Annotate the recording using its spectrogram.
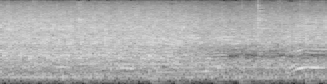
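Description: Steady rush of river water churned along the hull of a moving riverboat, over the steady low hum of its engine, with a faint voice near the end.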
